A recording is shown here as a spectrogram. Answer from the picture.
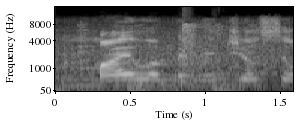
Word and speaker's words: myelomeningocele: i have is really a difficult one to pronounce myelomeningocele i believe it is it's basically my spinal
